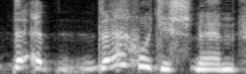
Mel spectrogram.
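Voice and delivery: flustered high stammer; wife stammers out a denial, high and flustered. A narrator's reading. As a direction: stumble over the words in a high, flustered voice. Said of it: "hebegte Missus Bixby".

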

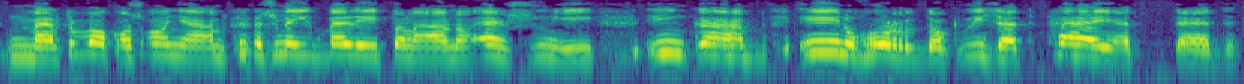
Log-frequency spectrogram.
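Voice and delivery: high, drawn-out begging; pleading devil. Acted. Devil offering to carry water instead, desperately pleading. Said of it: "rimánkodott az ördög".

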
